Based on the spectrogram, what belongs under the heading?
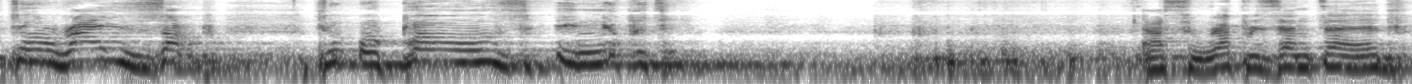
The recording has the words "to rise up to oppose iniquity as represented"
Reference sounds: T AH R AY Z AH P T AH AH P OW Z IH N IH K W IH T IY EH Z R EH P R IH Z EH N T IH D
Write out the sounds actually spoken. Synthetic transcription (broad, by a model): T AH R AY Z AH P T AH AH P OW Z IH N IH K W IH T IY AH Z R EH P R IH Z EH N T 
